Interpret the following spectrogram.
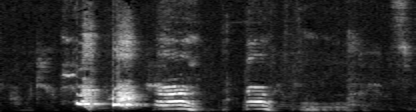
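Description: Dogs play-fighting: a dog barks four times in quick succession, then gives a lower growl near the end.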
